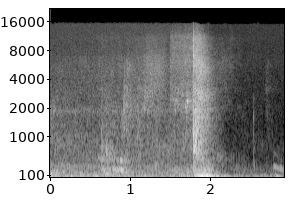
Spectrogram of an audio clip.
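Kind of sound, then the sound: household object, door slamming shut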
